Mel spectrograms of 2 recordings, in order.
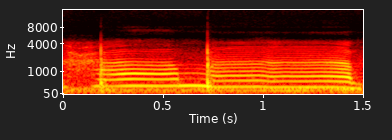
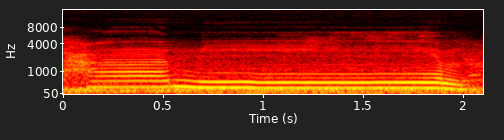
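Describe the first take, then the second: First: The word ends in a vowel sound. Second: The word ends in an m sound. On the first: The speaker calls it wrong. "bukan dibacanya hama, bukan" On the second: The speaker calls it right. "Jadi ya sesuai hamim"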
